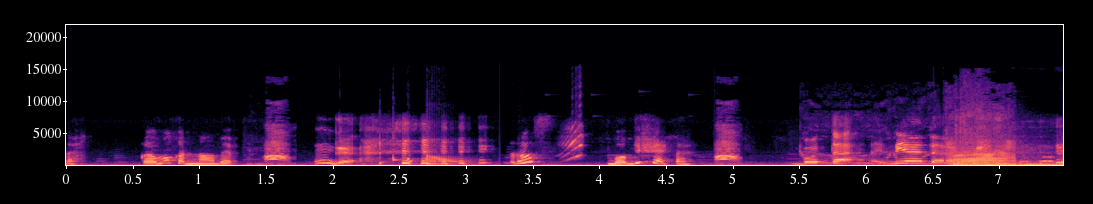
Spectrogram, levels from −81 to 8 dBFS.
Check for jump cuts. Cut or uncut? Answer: cut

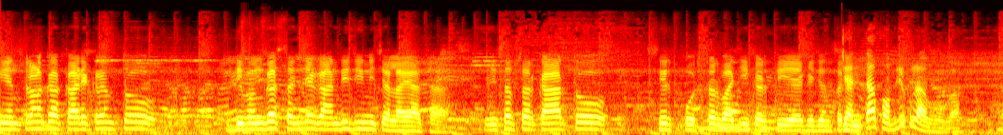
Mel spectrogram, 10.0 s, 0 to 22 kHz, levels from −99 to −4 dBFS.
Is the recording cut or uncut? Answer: cut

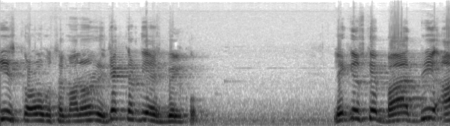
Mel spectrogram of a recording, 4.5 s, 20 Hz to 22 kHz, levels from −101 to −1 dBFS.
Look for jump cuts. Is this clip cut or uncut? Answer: uncut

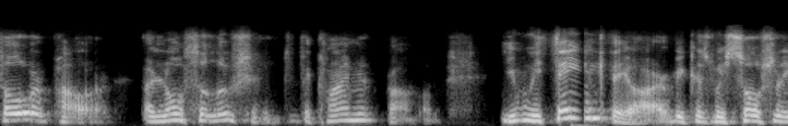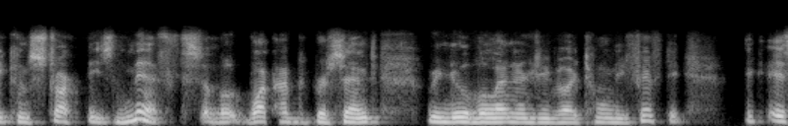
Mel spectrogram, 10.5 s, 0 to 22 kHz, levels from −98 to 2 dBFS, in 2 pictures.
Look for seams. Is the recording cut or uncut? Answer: uncut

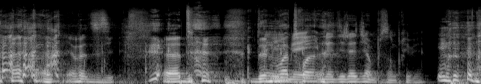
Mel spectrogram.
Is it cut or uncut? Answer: uncut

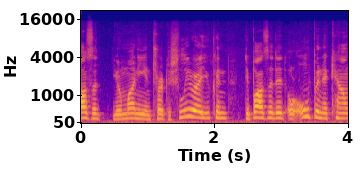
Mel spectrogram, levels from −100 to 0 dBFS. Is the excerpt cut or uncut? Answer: uncut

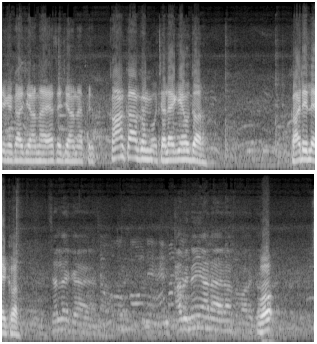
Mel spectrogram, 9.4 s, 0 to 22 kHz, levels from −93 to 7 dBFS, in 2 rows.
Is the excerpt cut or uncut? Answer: cut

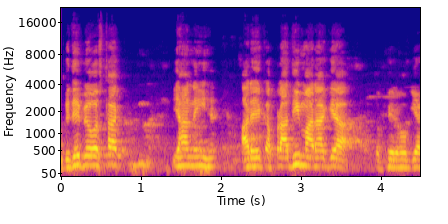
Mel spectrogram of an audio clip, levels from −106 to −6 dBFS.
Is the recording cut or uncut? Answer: uncut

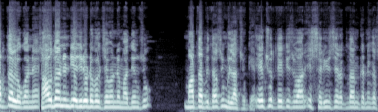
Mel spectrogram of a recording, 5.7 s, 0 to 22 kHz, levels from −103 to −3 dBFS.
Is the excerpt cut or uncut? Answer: cut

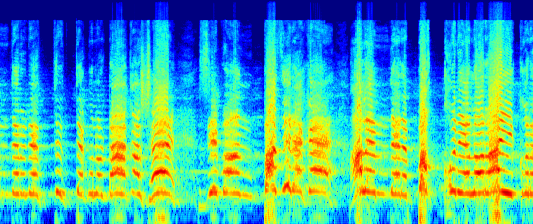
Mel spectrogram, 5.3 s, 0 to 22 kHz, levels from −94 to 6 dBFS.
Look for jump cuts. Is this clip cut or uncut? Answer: uncut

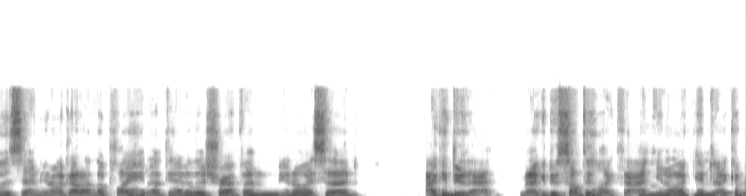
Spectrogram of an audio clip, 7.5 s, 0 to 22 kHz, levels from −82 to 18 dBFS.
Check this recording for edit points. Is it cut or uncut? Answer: uncut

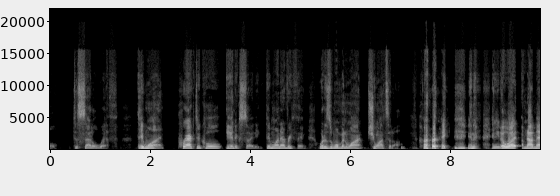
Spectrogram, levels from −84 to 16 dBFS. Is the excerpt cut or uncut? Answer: uncut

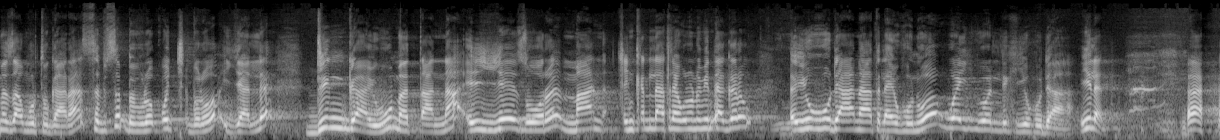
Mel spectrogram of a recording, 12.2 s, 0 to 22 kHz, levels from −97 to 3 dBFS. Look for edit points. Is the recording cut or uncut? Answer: uncut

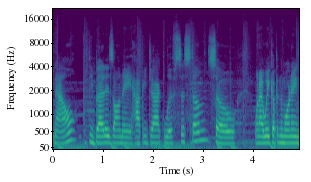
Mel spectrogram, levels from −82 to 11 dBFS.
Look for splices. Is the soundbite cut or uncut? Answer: uncut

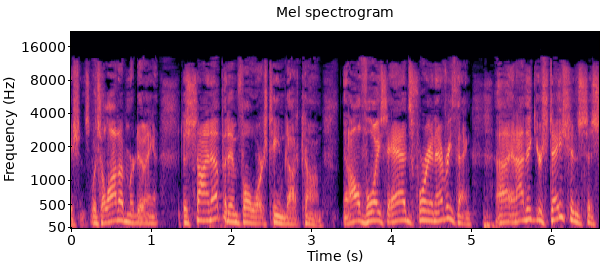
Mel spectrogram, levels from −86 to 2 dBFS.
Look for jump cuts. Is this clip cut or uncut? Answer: cut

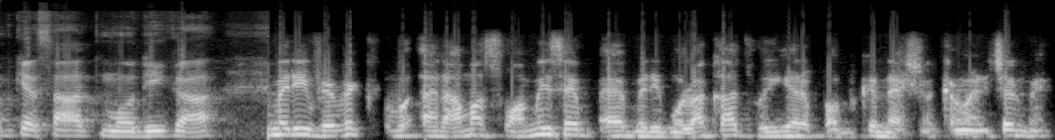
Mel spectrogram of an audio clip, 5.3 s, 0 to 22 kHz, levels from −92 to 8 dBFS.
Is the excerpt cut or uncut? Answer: cut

